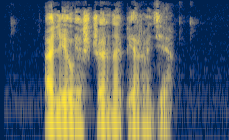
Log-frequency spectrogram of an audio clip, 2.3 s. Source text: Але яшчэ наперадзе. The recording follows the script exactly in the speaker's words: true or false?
true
